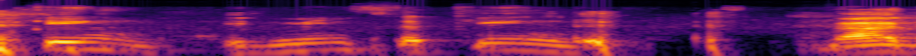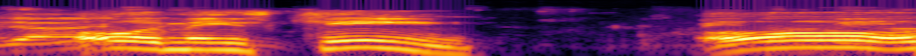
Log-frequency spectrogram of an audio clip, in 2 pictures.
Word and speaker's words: Raja: Raja. Raja. Raja, like a Rasta man, like a Jamaican. Like a king. It means the king. Raja.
